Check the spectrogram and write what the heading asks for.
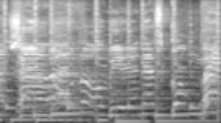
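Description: A salsa orchestra playing, with a repeating bass line under sharp percussion strokes.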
